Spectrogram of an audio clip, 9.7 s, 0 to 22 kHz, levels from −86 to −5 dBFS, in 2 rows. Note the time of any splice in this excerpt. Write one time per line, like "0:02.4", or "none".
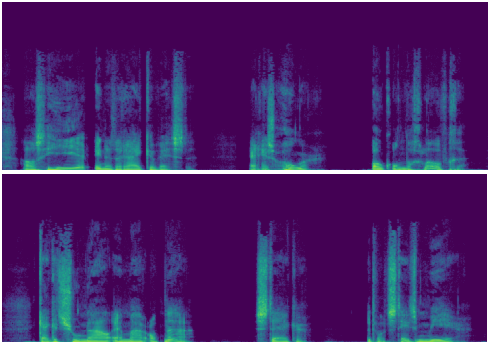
0:02.3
